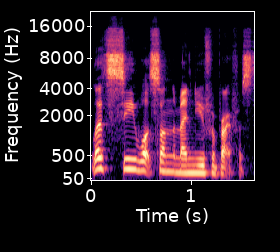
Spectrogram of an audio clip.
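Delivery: plain reading voice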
